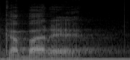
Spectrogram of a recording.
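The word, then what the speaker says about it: Cabaret: para achar no Facebook, Nostalgique Cabaré, com T mudo, né? Nostalgique se escreve com Q-E no final e Cabaré T, com T mudo, né?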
